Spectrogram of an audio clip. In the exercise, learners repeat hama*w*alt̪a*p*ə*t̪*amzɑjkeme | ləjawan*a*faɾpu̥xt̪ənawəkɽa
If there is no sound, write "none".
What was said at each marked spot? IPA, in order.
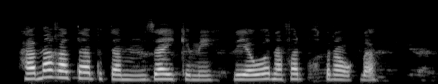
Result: ɣ, p, t̪, a

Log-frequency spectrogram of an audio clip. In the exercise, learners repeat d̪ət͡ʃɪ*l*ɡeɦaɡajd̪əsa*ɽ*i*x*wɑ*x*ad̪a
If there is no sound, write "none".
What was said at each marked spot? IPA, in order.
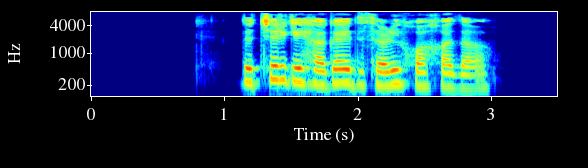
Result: ɾ, ɽ, x, x

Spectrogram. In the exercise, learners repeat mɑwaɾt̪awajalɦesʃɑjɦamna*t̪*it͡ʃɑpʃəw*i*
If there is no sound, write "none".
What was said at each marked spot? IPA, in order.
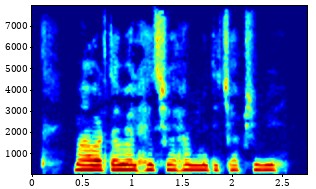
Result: d̪, i

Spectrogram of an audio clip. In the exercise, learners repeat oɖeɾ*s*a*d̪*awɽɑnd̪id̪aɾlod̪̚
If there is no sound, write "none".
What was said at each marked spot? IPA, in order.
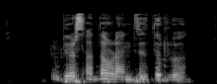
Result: s, d̪

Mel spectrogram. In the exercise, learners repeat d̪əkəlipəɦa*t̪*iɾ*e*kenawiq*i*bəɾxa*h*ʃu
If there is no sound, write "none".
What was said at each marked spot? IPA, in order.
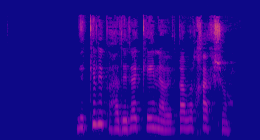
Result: d̪, a, a, x

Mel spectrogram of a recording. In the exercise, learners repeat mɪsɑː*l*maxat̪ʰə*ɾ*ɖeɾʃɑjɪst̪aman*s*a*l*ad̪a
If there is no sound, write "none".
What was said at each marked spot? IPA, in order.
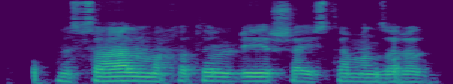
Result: l, l, z, ɾ

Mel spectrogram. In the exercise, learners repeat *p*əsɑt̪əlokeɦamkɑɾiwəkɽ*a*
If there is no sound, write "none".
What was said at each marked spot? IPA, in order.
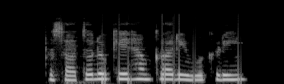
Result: p, i

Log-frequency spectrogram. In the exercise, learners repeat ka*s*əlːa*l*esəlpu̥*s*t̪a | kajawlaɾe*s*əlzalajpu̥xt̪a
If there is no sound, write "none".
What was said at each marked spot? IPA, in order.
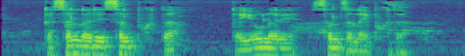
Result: s, ɾ, x, s

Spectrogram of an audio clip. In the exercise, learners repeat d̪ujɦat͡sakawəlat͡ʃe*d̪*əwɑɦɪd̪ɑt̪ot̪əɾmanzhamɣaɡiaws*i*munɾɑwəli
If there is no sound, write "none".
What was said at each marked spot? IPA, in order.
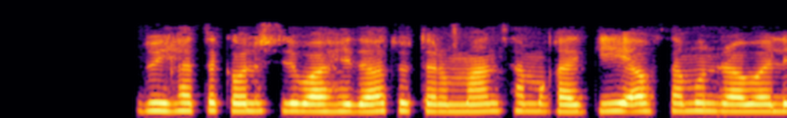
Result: d̪, a

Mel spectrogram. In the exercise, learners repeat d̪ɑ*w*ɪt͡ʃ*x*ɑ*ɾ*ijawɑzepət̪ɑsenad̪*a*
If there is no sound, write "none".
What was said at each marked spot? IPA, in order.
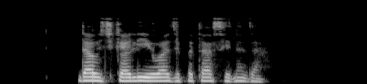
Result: w, k, l, a

